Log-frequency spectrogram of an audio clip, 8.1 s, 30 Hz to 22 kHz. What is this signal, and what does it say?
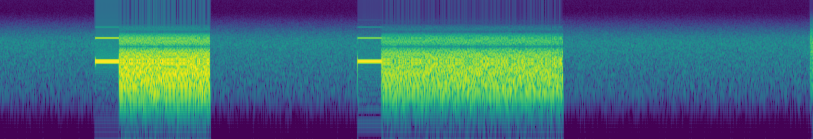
POCSAG pager data (2400 baud), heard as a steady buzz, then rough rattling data, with a squelch burst at the end.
